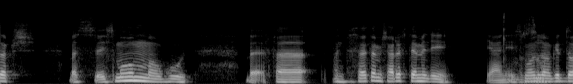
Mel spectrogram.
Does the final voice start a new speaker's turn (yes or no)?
no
